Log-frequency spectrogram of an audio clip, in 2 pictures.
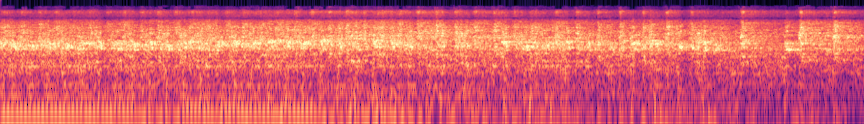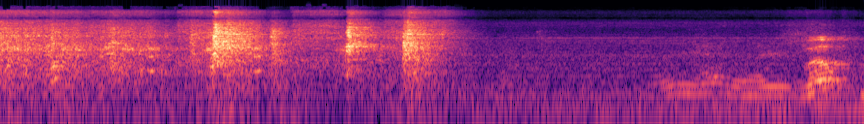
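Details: Rescued abandoned Ford Model T four-cylinder, back on gasoline after failing to run on moonshine: loud, even, brisk beat that stays regular before easing off; starts and runs normally.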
